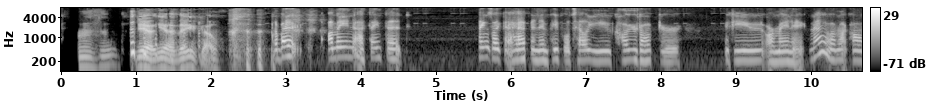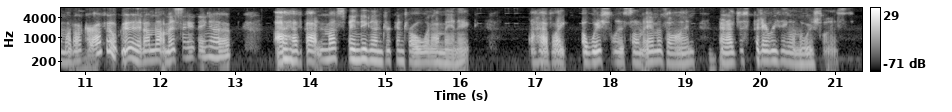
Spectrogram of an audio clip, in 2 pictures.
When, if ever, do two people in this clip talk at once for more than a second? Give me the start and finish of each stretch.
none

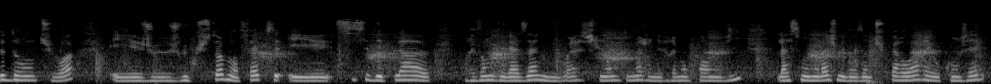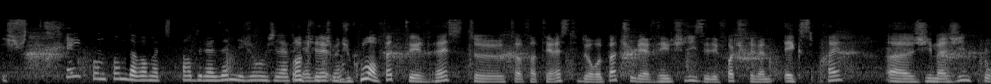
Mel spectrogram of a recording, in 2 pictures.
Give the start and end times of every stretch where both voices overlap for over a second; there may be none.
none

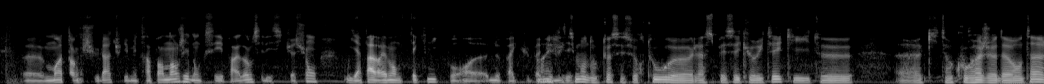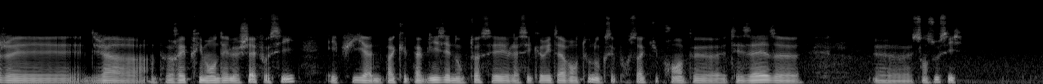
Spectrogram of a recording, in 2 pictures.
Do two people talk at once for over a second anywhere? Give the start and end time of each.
none

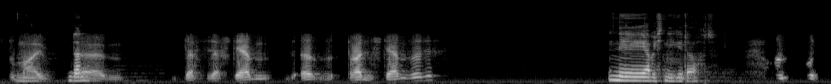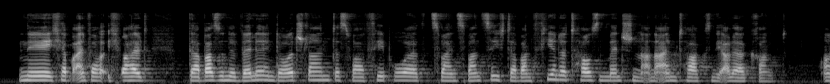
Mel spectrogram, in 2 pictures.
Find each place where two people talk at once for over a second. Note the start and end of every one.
none

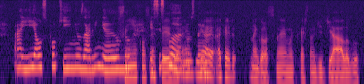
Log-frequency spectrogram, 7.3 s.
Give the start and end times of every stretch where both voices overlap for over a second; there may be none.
2.4-4.1

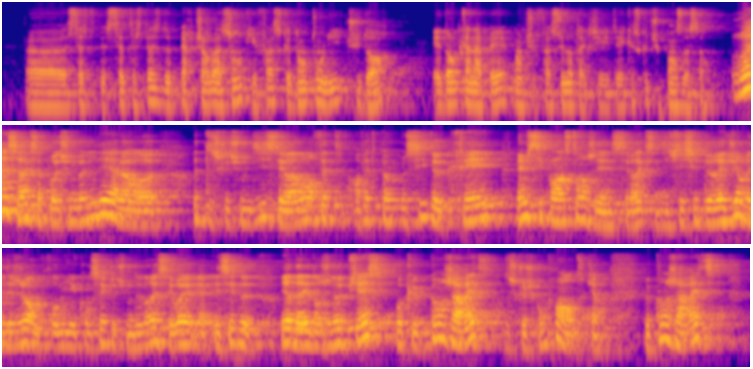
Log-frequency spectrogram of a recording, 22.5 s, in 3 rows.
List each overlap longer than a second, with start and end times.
none

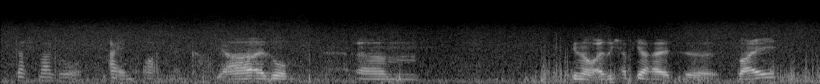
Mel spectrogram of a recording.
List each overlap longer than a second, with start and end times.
none

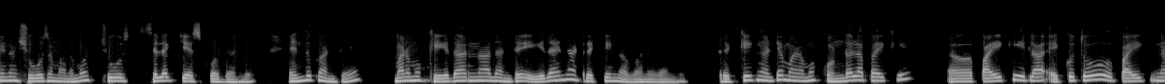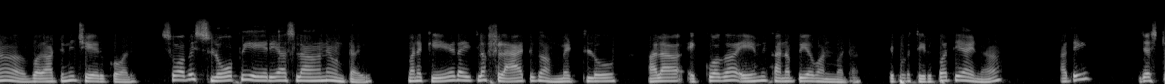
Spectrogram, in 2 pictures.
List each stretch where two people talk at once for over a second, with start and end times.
none

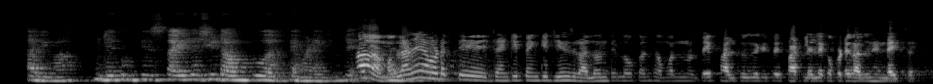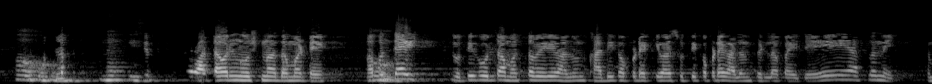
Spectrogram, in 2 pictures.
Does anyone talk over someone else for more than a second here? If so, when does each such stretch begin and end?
none

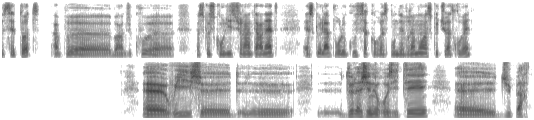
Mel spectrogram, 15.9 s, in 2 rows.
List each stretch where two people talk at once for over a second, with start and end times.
none

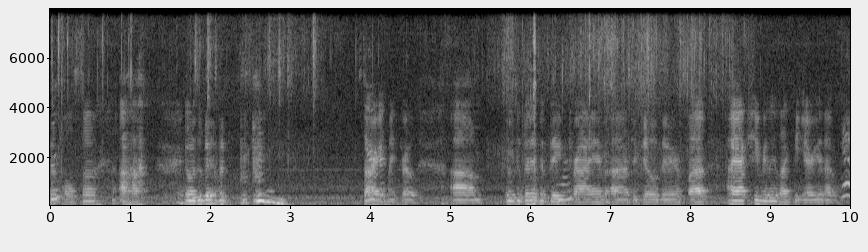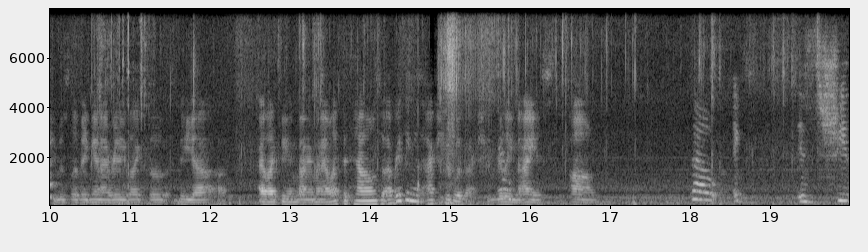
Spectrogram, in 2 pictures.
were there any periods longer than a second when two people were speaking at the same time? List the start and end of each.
none

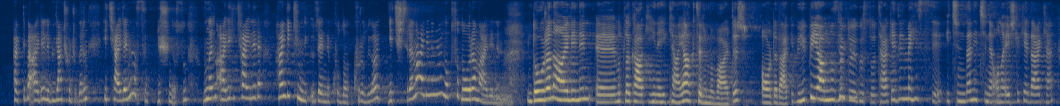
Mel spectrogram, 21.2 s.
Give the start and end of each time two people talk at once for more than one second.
none

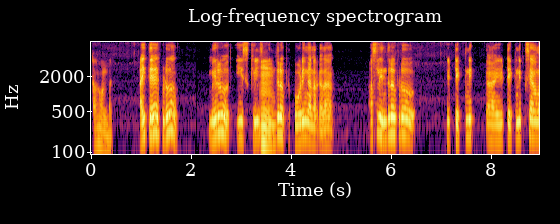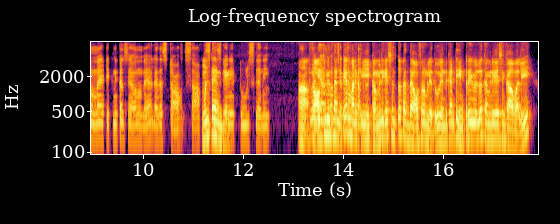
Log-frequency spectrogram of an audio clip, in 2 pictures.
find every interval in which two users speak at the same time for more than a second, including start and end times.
13.3-14.5

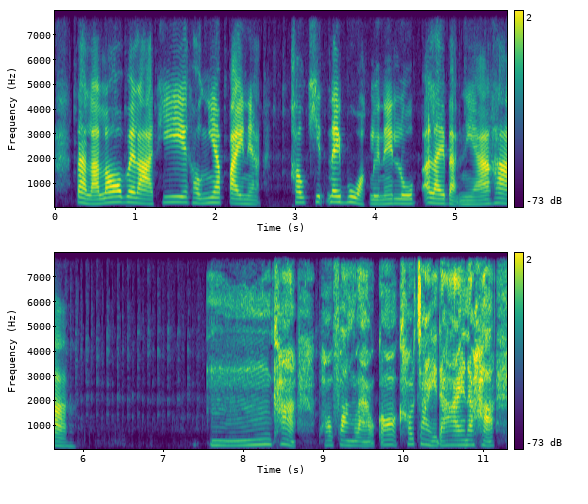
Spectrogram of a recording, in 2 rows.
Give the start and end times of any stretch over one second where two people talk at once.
none

